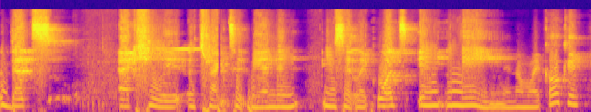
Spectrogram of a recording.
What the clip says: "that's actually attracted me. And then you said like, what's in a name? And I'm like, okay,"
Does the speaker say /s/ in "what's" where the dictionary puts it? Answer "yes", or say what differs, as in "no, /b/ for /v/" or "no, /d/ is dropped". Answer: yes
